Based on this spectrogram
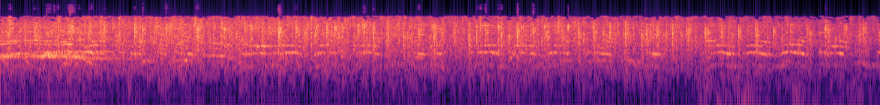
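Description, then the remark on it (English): A large crowd cheers and applauds loudly and steadily, with dense clapping and scattered shouting voices running for the whole stretch without letting up. “Now, we've got enthusiastic cheering section.”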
